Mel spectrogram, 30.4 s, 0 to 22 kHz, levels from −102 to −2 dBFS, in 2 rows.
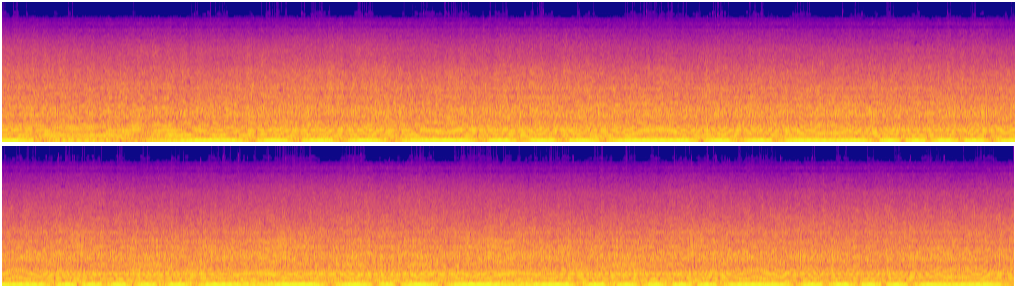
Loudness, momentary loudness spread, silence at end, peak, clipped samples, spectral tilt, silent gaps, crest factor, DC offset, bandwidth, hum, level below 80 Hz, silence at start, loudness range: -10 LUFS; 3 LU; 0 s; 0 dBFS; 0.5%; -8 dB/octave; none; 8 dB; 2%; 6.8 kHz; none; -10 dBFS; 0 s; 1 LU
